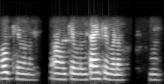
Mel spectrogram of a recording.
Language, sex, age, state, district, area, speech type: Tamil, female, 60+, Tamil Nadu, Sivaganga, rural, conversation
